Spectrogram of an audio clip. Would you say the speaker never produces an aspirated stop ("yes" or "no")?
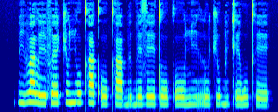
no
